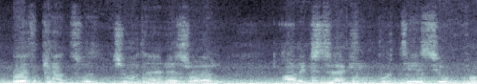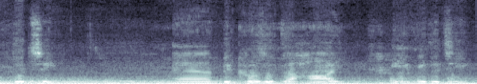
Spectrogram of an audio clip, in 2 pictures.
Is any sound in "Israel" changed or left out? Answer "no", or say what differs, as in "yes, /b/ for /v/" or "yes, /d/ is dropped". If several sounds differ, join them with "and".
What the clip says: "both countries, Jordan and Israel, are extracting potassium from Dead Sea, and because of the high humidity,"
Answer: no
